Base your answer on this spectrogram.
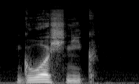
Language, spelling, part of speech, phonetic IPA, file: Polish, głośnik, noun, [ˈɡwɔɕɲik], Pl-głośnik.ogg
